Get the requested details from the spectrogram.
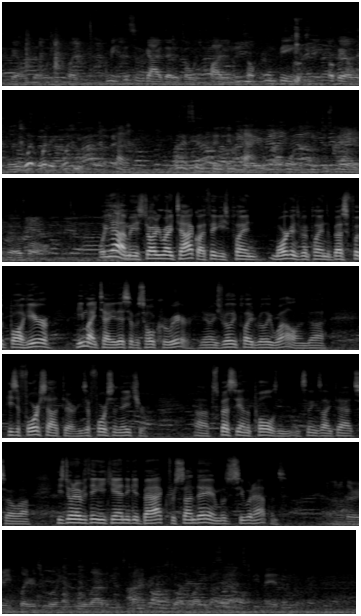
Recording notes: Press Conference.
